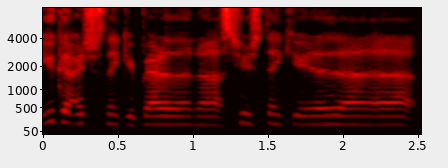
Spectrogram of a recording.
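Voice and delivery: put-on aggrieved, heated, accusing tirade. Retelling an acquaintance yelling at a friend at a party: imitating someone yelling. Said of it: "starts yelling at my friend and saying".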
